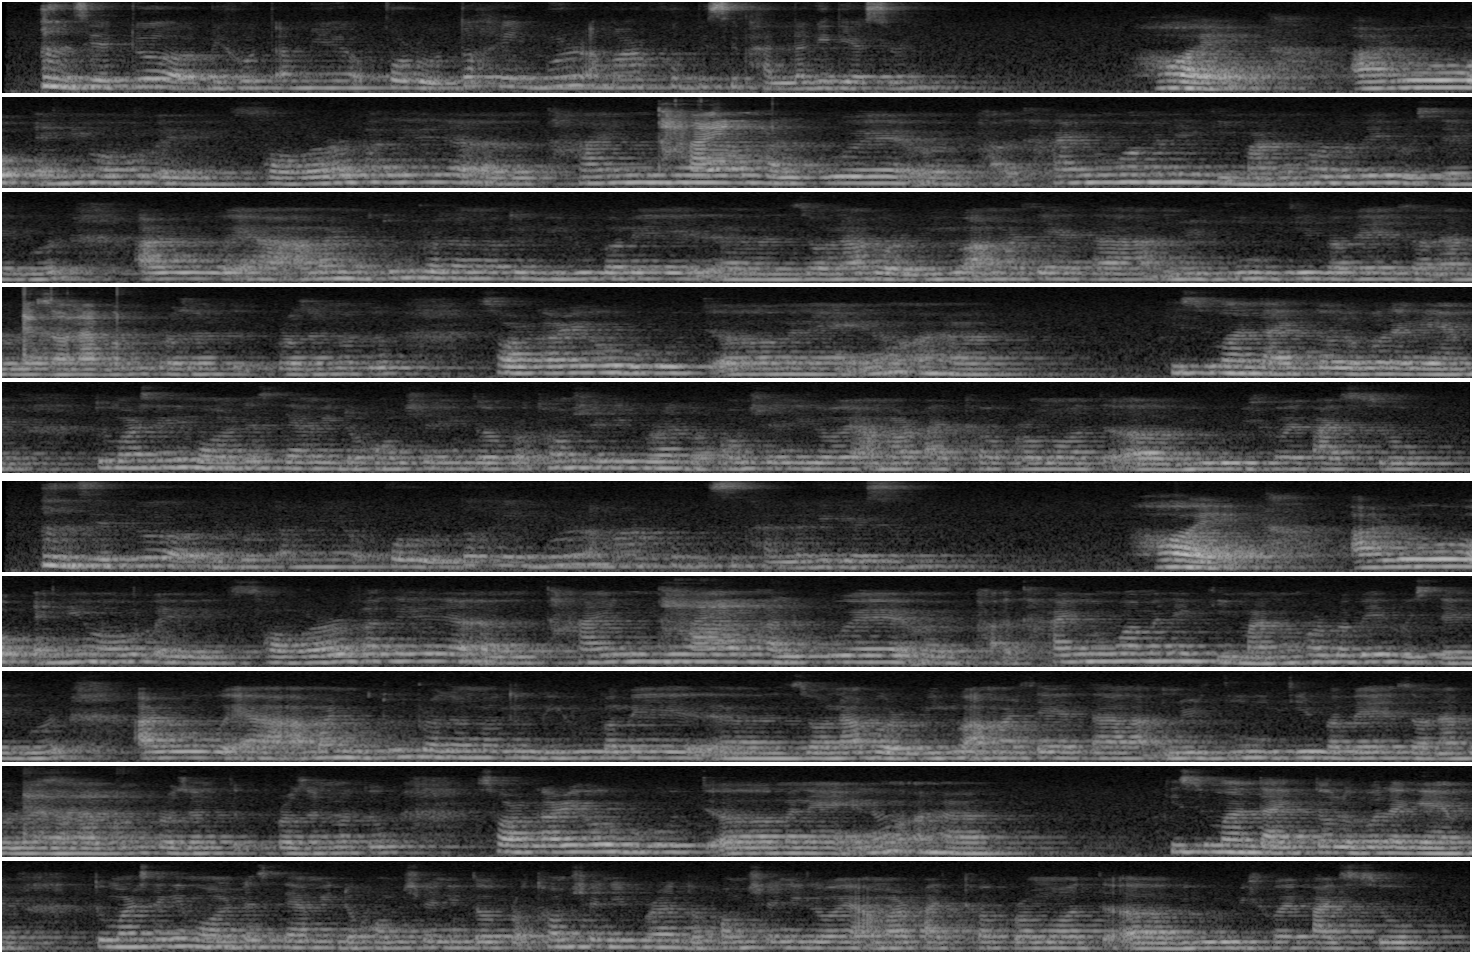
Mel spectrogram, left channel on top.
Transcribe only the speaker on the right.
হয় আৰু এনেও এ চহৰৰ ফালে ঠাই নোহোৱা
ভালকৈ। ঠাই নোহোৱা মানে কি মানুহৰ বাবেই হৈছে সেইবোৰ আৰু এ আমাৰ নতুন প্ৰজন্ম বিহুৰ বাবে অ' জনাবৰ বিহু আমাৰ যে এটা ৰীতি-নীতিৰ বাবে জনাবলৈ আমাৰ
নতুন প্ৰজন্ম প্ৰজন্ম। ত চৰকাৰেও বহুত অহ মানে এনেও আহ। কিছুমান দায়িত্ব লব লাগে তুমাৰ চাগে মনত আছে আমি দশম শ্ৰেণীতো প্ৰথম শ্ৰেণীৰ পৰা দশম শ্ৰেণীলৈ আমাৰ পাঠ্যক্ৰমত। বিহুৰ বিষয়ে পাইছো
